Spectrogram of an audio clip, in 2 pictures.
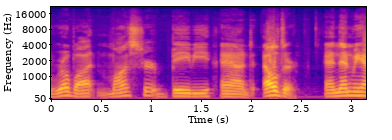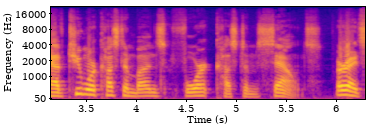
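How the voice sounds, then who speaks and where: Guy doing a chill gear review, bit higher voice, lots of uhs and restarts, dry close sound. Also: dry recording. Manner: loose, rambling, many fillers and restarts. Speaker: product reviewer. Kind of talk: casual product review. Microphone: condenser mic.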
